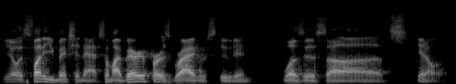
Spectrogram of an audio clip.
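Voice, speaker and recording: A man with a deep voice telling stories animatedly in a casual conversation over a video call, with many fillers. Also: fairly quick, a bit bright.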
